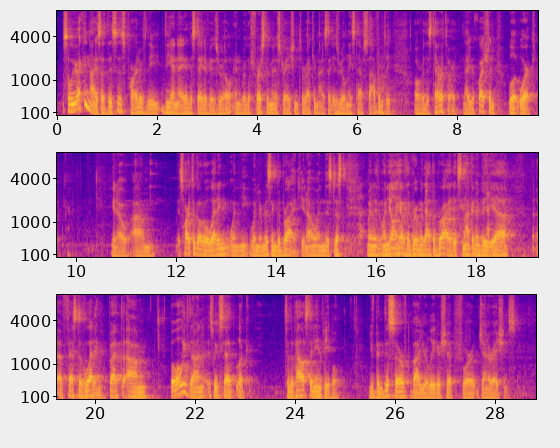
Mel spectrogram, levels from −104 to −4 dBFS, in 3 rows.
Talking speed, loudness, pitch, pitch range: 205 wpm, -24 LUFS, 95 Hz, 85-100 Hz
